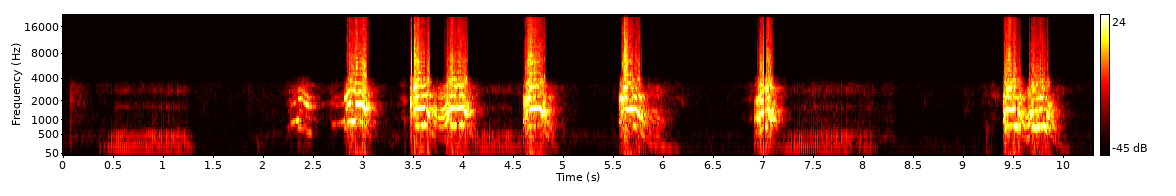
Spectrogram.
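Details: Dog awake, not sleeping, making low rattling snore-like breathing broken by sharp barks and yips; cause unknown to owner; stertor.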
